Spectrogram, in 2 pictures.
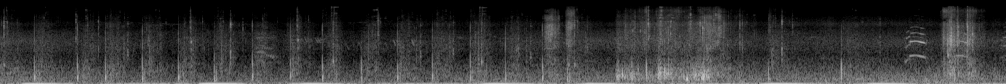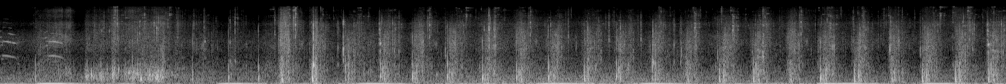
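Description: Footsteps crunch steadily on a gravel road.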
